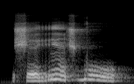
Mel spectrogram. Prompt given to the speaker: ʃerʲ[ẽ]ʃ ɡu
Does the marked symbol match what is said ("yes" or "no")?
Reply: yes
